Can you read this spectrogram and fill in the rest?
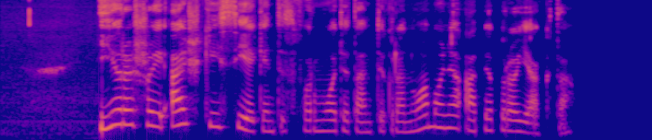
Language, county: Lithuanian, Kaunas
